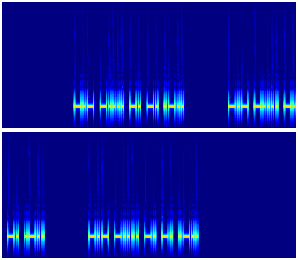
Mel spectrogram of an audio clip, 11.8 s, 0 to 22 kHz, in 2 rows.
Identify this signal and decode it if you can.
Morse code, heard as a keyed tone, about 28 wpm, 700 Hz. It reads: K6NNL K6NNL K6NNL
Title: USA Call Signs - 5 Characters - Repeated 3x - 28wpm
